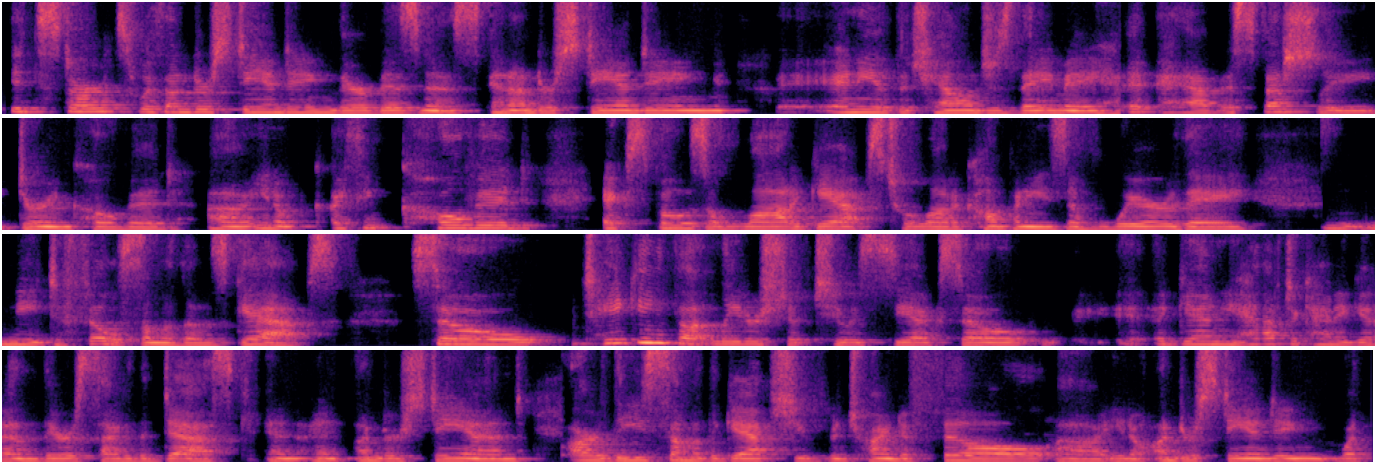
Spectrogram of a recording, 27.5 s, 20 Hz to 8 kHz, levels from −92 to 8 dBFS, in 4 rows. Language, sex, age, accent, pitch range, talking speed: English, female, 40-59, American, 155-195 Hz, 180 wpm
